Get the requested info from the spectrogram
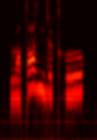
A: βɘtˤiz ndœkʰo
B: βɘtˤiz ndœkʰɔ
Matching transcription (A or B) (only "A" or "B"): A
